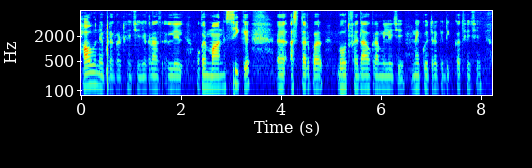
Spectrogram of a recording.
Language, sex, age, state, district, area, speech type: Maithili, male, 45-60, Bihar, Purnia, rural, spontaneous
